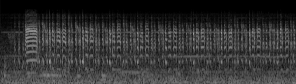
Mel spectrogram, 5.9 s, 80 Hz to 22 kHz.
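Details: Adult zebra finch pair with three juveniles, 2 August 2022: one sharp nasal beep, followed by continuous rapid buzzy twittering notes throughout, over a steady low hum.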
